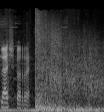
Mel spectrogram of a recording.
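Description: A rifle fires a quick burst of gunshots.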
